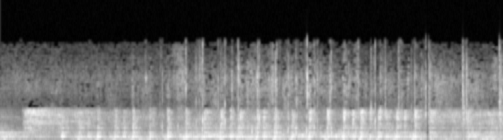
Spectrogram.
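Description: Cheering music in the stands: brass instruments playing fast repeated notes over a quick, regular drumbeat, starting sharply just under a second in.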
